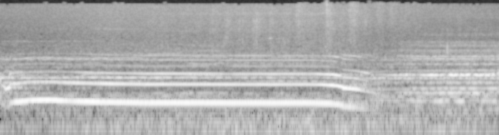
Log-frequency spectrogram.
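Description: A single long, sustained wolf howl holds a steady pitch for several seconds, then slides downward as it fades, with a faint rumble of background noise and no talking.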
